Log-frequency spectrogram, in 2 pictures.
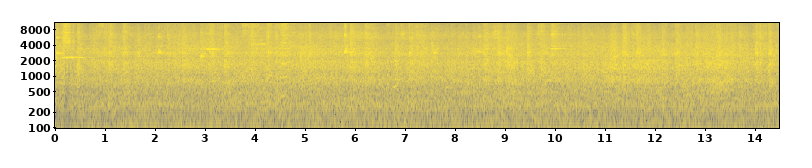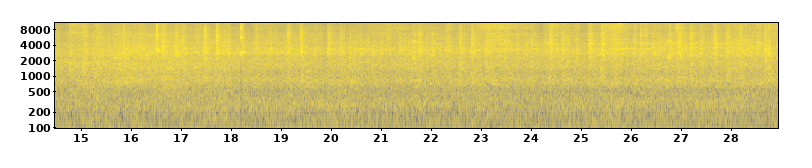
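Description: Freight train of tank wagons rolling past close by: a loud, steady rumble of steel wheels on rail, with a rapid clicking as the wheels run over rail joints.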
